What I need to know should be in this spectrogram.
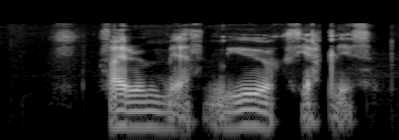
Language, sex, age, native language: Icelandic, male, 30-39, Icelandic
